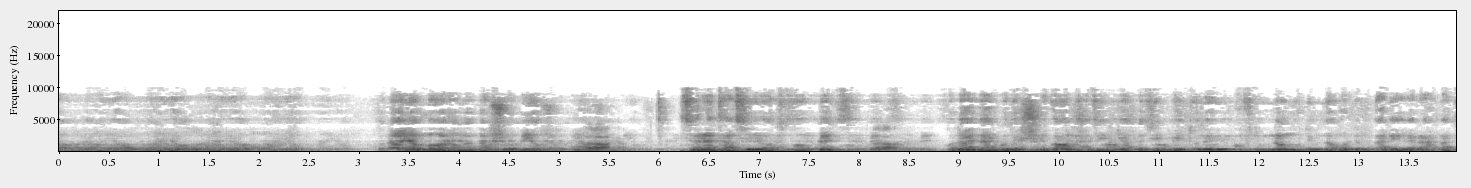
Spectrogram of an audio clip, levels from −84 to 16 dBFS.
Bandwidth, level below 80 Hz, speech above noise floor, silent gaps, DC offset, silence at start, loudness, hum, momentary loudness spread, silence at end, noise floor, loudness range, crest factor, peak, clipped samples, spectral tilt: 10.5 kHz; -42 dBFS; 23 dB; none; under 0.1%; 0 s; -22 LUFS; none; 13 LU; 0 s; -44 dBFS; 3 LU; 16 dB; -4 dBFS; under 0.1%; -6 dB/octave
